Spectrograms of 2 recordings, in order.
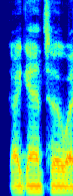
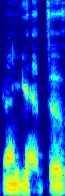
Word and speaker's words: Giganto: People pronounce it Giganto. I don't know. It's a pun on gigantic. It's Giganto.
